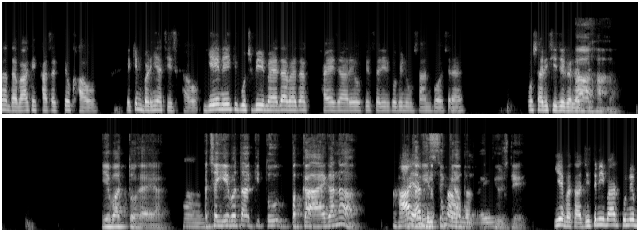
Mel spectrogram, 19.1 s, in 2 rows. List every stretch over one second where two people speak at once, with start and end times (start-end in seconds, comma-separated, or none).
15.6-16.9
